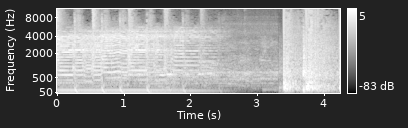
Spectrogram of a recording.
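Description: Fireworks sound effects in an advertisement for Bangers Fireworks, with rhythmic music and thumping beats giving way to a few sharp, loud crackling bursts near the end.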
